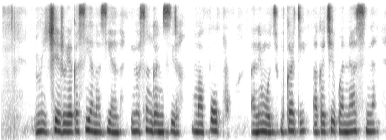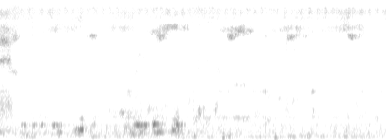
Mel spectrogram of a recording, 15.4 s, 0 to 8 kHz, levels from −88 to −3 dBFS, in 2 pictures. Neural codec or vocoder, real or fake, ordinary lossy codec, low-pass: codec, 24 kHz, 1.2 kbps, DualCodec; fake; AAC, 48 kbps; 7.2 kHz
